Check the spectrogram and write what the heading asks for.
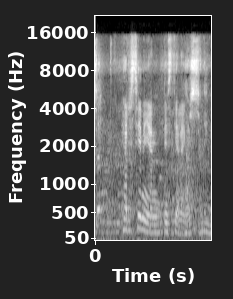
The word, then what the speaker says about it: Hercynian: How do you pronounce it? Hercynian Distilling.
